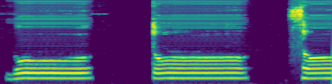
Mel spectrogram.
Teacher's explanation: واو مدہ ہونٹوں کو گول نہ تمام ملا کر تھوڑا سا کھینچ کر پڑھا جاتا ہے، اور اس کی آواز کا رخ سامنے کی طرف ہوتا ہے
